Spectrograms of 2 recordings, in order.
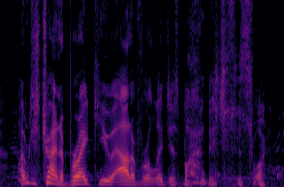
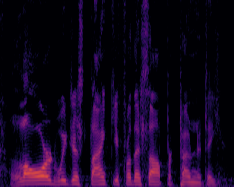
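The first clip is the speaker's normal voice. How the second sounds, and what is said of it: Put-on Southern accent. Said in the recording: “you kind of say it with a southern accent.”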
